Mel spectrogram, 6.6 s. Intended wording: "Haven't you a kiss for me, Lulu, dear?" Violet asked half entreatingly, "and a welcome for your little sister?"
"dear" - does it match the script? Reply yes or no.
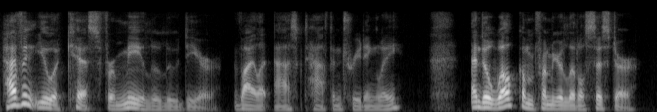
yes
